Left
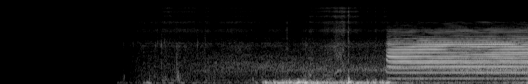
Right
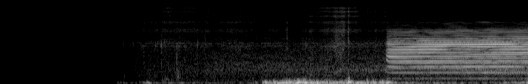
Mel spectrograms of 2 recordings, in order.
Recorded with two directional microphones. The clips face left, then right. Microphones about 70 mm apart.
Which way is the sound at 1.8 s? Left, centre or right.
Left.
